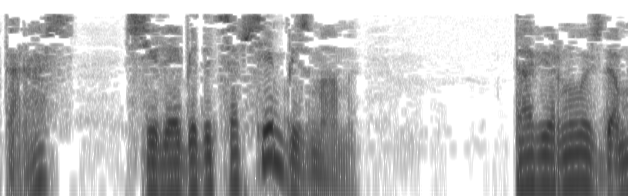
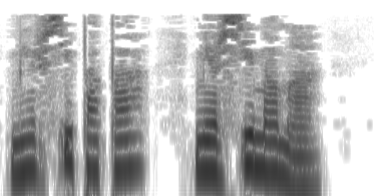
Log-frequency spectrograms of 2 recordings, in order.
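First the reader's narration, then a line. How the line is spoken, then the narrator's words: Thin little girl's voice. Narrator (Russian): говорила тоненьким голосом умной девочки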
